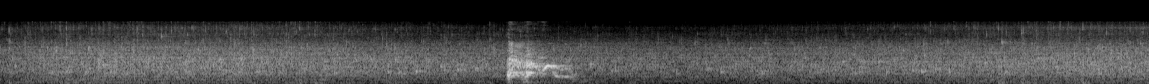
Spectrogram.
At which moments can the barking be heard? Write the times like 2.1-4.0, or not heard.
5.0-5.8.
